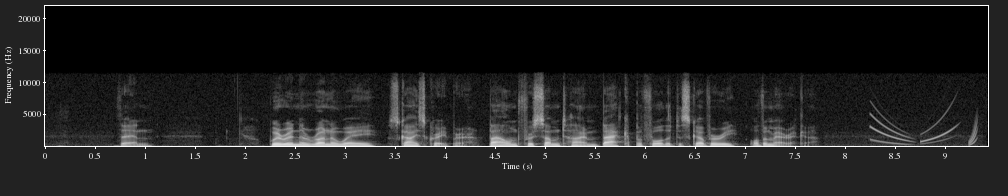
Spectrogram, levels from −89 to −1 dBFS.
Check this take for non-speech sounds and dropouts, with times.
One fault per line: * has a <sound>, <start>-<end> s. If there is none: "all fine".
* has a whoosh, 0.1-0.3 s
* has a chirp, 8.3-9.3 s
